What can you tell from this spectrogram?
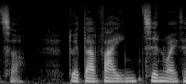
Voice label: "faint", Welsh

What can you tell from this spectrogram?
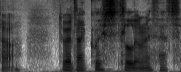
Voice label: "gwystl", Welsh

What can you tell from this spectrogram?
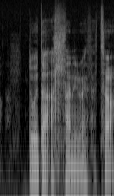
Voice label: "allan", Welsh

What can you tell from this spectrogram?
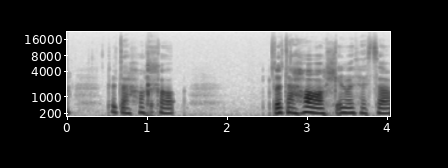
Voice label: "holl", Welsh

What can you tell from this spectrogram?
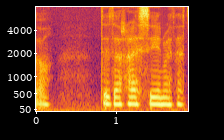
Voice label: "rhesi", Welsh

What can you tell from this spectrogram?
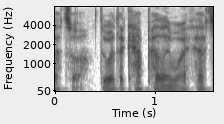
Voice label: "capel", Welsh

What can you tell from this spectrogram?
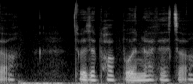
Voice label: "pobl", welsh

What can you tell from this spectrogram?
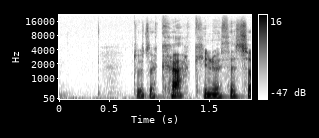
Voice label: "crac", welsh

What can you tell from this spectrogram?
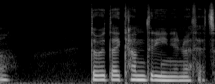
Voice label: "camdrin", Welsh

